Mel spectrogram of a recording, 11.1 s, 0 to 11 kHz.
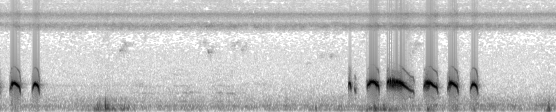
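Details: Spotted dove, "kuk 3" lure recording for trapping. Two short coos, a quiet gap with a faint rustle, then a full phrase: soft notes, one longer drooping coo, and three quick coos at the end.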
